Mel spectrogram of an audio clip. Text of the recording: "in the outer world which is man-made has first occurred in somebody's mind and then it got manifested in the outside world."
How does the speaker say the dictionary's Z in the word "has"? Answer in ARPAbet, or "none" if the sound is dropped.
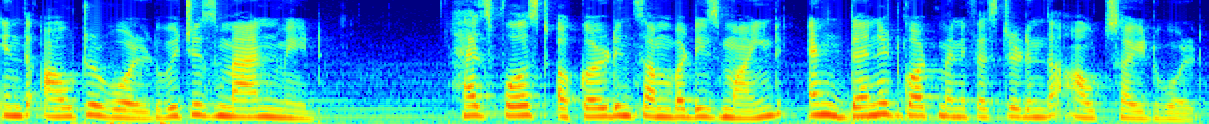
Z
